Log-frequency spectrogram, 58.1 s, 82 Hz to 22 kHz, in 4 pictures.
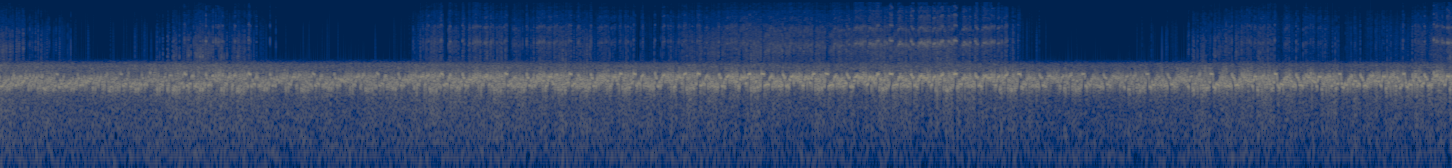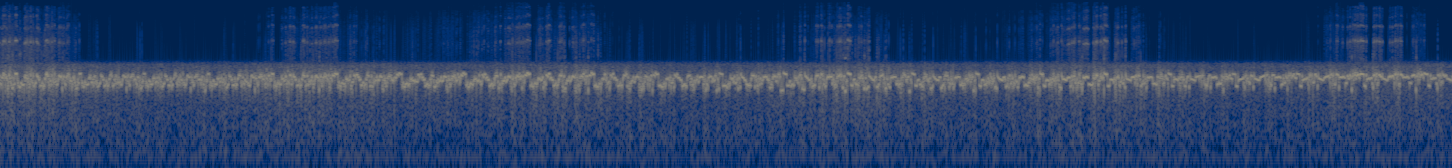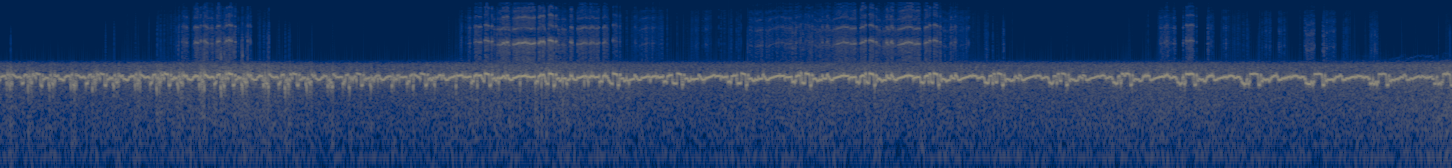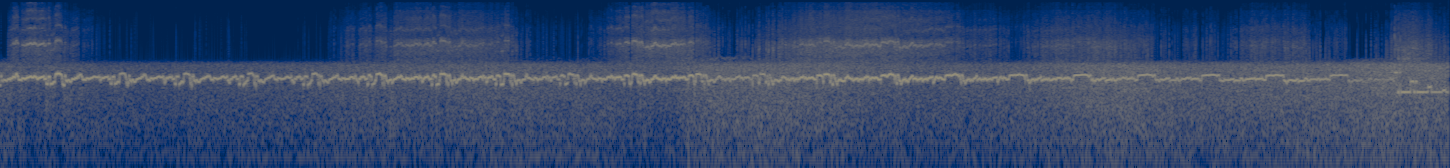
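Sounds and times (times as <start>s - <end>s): warbling data signal tones: 0.0s - 58.0s
faint radio hiss: 46.9s - 58.0s.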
